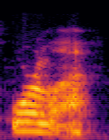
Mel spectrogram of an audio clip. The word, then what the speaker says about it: Orla: coming in here with all of these are pronounced as orla irish is strange yes um let's see jenna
